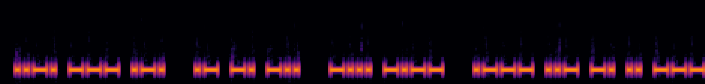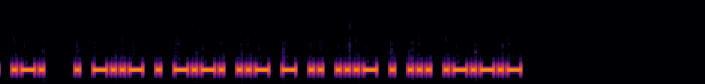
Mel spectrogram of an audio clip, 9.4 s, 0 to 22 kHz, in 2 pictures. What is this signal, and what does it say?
Morse code, heard as a keyed tone, about 40 wpm, 700 Hz. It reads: FOR AND BY JUNIOR EXECUTIVES.
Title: Pangram Challenge v2 - 40wpm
